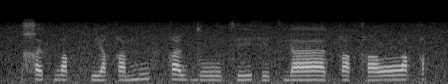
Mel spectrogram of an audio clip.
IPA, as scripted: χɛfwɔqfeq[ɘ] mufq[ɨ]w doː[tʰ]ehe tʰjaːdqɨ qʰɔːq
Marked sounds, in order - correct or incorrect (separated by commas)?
correct, incorrect, correct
